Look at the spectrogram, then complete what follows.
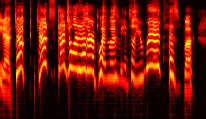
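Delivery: crass, very high, loud yelling Brooklyn woman voice.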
